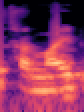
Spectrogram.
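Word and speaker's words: thermite: क्या है ये रिएक्शन इसको कुछ लोग प्रोनाउंस करते हैं थर्मिक रिएक्शन और कुछ लोग इसे थर्माइट भी बोलते यहां पर आपके सामने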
